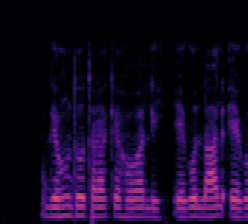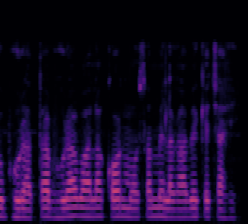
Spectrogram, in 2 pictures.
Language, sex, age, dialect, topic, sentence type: Magahi, male, 18-24, Western, agriculture, question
